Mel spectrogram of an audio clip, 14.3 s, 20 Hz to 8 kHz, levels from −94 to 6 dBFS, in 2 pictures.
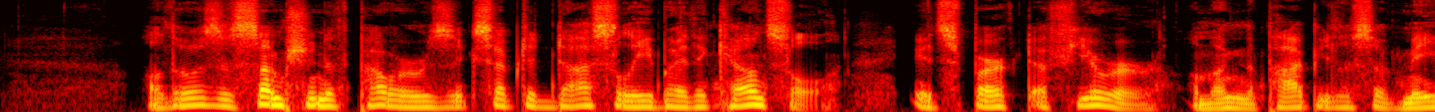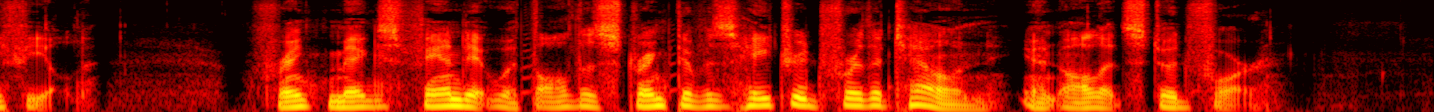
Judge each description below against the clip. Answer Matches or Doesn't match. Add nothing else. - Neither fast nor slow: Matches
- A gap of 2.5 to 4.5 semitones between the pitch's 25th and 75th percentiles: Matches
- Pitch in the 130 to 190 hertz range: Doesn't match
